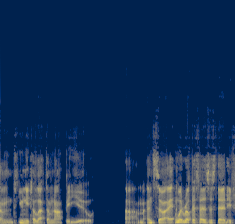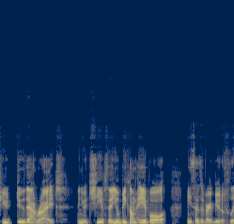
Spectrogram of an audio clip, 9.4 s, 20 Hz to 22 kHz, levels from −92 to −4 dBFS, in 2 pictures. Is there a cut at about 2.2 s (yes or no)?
no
